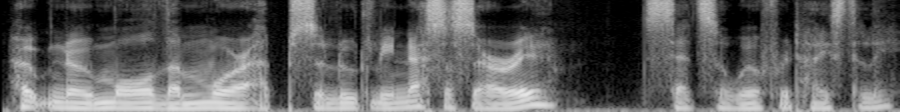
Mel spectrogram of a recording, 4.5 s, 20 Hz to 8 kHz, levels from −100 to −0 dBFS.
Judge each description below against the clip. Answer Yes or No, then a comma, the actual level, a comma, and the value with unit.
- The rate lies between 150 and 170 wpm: Yes, average, 160 wpm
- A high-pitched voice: No, very low, 95 Hz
